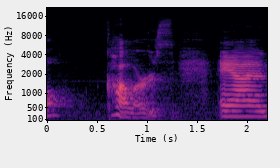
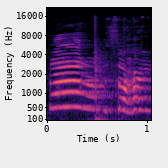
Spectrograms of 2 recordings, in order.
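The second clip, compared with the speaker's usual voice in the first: laughing; 9 dB louder than usual. Real, not acted. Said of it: "I snort when I laugh really loud".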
